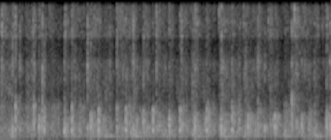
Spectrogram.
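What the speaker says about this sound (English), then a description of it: "so we applaud him and thank you for representing Plainview" An audience at a school board of education meeting claps steadily throughout, a dense, even patter of many hands at moderate loudness with no pause.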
